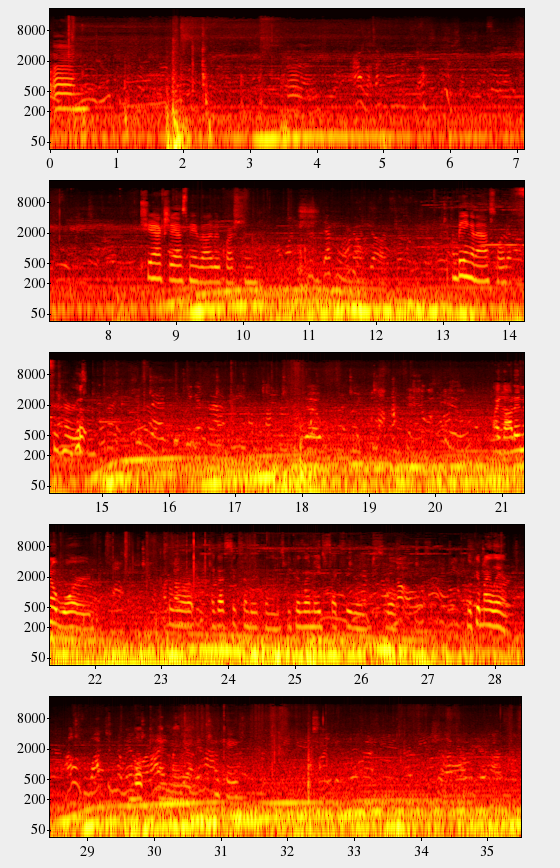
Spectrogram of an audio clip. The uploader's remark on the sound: Recorded on a bus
